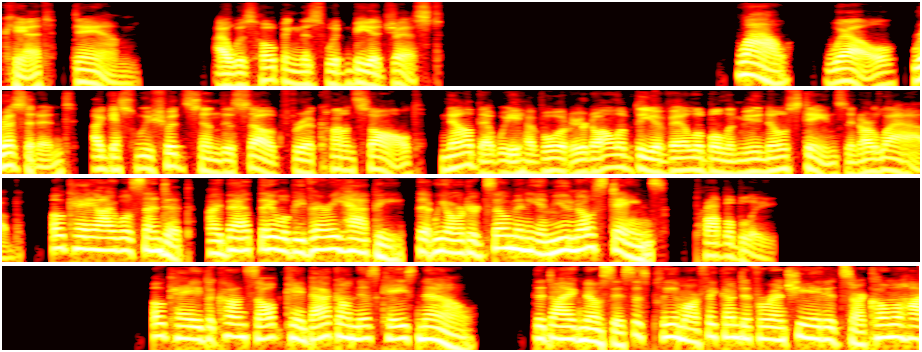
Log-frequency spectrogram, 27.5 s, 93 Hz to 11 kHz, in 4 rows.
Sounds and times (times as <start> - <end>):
Speech synthesizer: 0.0 - 1.0, 1.6 - 3.3, 5.6 - 19.6, 21.8 - 27.5.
